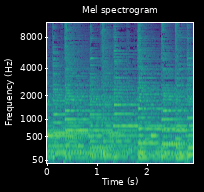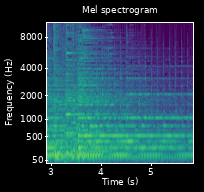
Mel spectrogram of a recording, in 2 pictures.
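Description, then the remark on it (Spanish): A brief instrumental radio music bumper on a Spanish radio program, played before a telephone interview, full and steady with rhythmic percussive accents, playing alone for about six seconds before gently thinning out at the end. “Tenemos ya al delegado de Misiones al teléfono, una rafaguita y hablamos con él.”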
